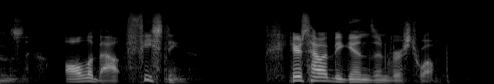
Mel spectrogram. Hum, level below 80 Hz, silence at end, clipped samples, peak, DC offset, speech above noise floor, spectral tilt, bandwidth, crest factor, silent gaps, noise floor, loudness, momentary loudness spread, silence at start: none; -80 dBFS; 0.6 s; under 0.1%; -12 dBFS; under 0.1%; 39 dB; -3 dB/octave; 15 kHz; 22 dB; none; -73 dBFS; -32 LUFS; 18 LU; 0 s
